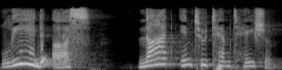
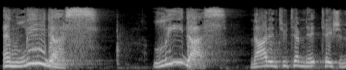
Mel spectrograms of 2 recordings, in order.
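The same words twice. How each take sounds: First: "not" weighted, slow falling tune; stress on not. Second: "lead" drawn out and falling, slow; stress on lead. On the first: Preacher pointing to the big truth, stress on "not". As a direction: hold "lead", then press on "not". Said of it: "here's a big truth here in this". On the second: Preacher making the congregation hear "lead", slow stress. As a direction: dwell on "lead" each time. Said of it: "Now, think about that". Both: Shown as a demonstration.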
